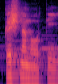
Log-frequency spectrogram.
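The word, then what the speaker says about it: Krishnamoorthi: This is how we pronounce the name. Krishnamurthy.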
